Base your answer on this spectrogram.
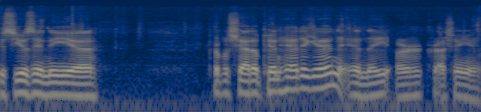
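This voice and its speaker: With an ordinary speaking voice, a man talks at a moderate pace in a fairly low pitch, his intonation lively. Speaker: fishing video host. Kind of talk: casual outdoor vlog chat. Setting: outdoors on the ice.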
